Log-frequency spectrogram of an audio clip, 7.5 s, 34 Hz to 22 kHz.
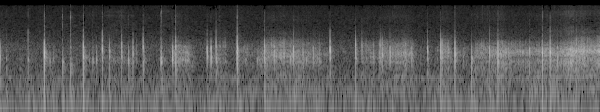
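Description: Long nails tap and scratch the laminated cardboard cover of a spiral-bound hardcover cookbook, "Vegetarian Cookery." Many quick, dry clicks ring out over soft scraping, and the scratching thickens into a steadier bright rasp around 1 kHz toward the end.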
